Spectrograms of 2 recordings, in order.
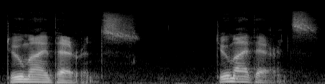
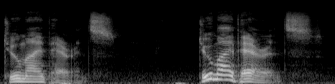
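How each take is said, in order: Both takes have the same delivery.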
